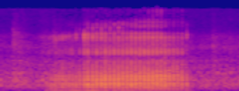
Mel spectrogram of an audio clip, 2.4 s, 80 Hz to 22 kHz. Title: Bulldog ingles filhote 5 meses roncando/English Bulldog Puppy snoring 5 months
